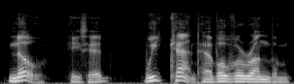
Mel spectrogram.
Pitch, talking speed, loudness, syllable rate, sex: 130 Hz, 185 wpm, -17 LUFS, 4.4 syllables/s, male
